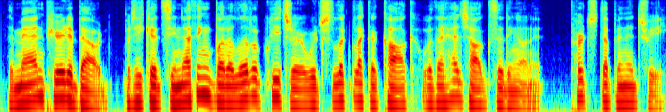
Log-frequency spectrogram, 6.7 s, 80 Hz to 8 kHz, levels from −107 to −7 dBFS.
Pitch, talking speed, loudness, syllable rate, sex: 115 Hz, 260 wpm, -19 LUFS, 6.7 syllables/s, male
